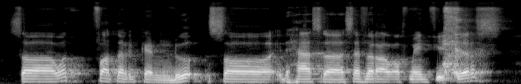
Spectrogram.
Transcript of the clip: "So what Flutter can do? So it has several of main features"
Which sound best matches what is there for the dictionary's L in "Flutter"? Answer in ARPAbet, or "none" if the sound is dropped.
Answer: none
